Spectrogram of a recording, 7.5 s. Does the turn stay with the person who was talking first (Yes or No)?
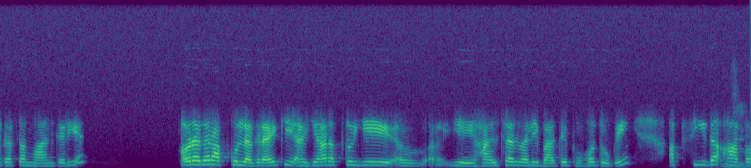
Yes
